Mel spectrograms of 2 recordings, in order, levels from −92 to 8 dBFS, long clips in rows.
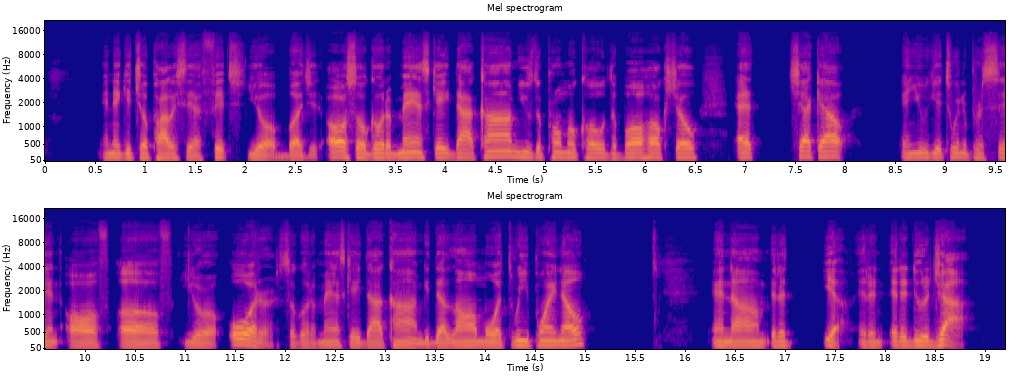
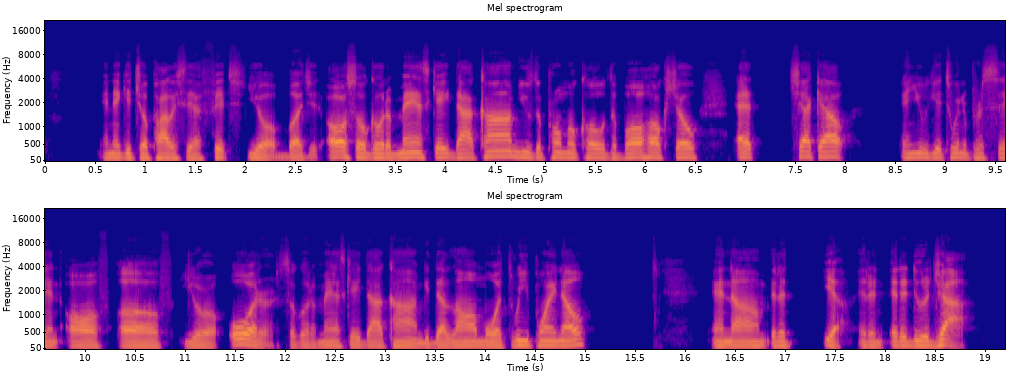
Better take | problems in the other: first | muffled; slightly; fading above 2.5 kHz

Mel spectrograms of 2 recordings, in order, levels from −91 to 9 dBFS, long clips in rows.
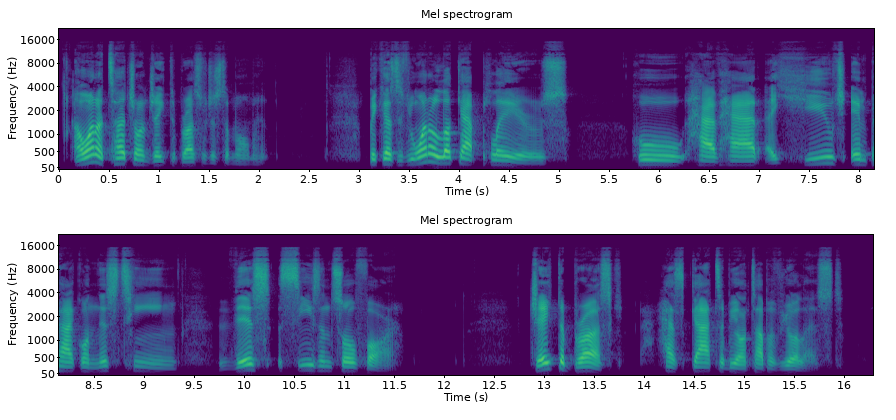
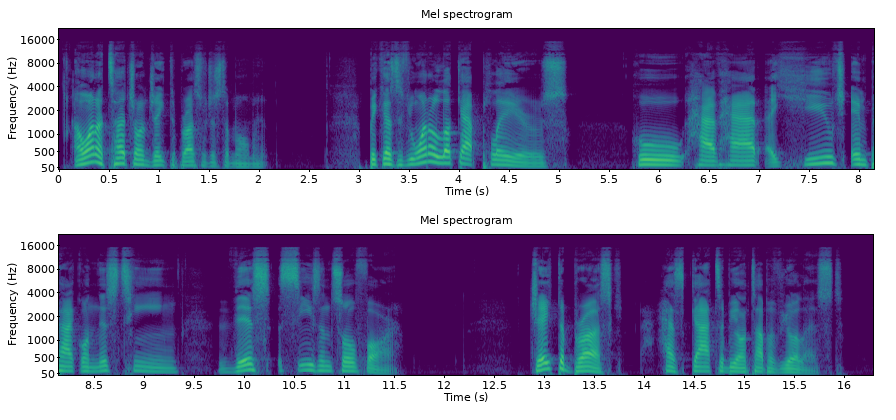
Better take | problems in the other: second | thin; somewhat; fading below 350 Hz

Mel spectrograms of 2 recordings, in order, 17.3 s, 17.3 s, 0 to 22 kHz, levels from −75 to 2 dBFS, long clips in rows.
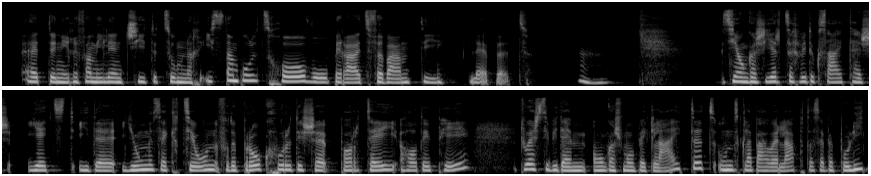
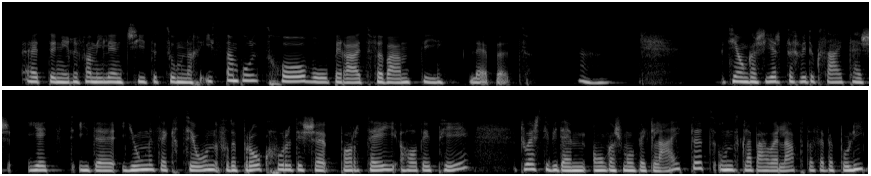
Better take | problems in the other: first | muffled; slightly; fading above 4 kHz

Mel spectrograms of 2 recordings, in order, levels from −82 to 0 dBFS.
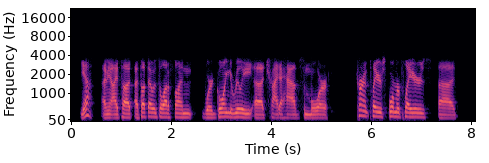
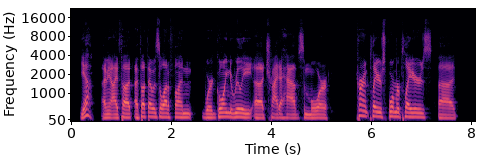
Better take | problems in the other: second | phone-call audio; poor line; nothing above 3 kHz

